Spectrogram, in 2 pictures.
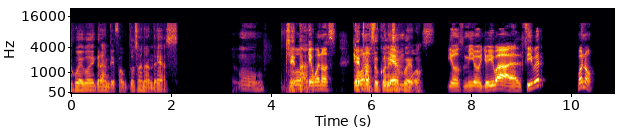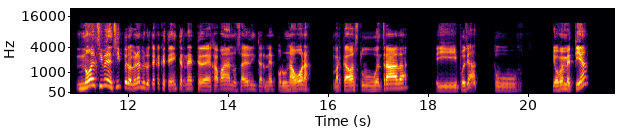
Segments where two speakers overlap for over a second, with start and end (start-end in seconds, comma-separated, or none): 5.7-7.1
